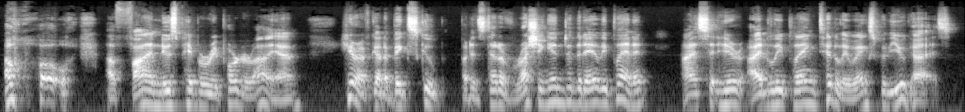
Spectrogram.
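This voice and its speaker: An earnest superhero played by a man with old-fashioned exclamations and a declamatory delivery. His mid-pitched voice swings widely, as in a comic radio serial. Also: lively intonation, moderate pace, a bit bright, close to an everyday voice. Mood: eager, heroic.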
